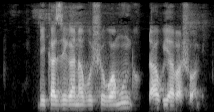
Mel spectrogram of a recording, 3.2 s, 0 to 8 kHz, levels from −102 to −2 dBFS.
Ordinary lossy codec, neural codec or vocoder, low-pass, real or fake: AAC, 48 kbps; none; 7.2 kHz; real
